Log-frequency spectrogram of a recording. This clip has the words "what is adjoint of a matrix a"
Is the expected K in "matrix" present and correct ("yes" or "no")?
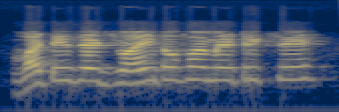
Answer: yes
